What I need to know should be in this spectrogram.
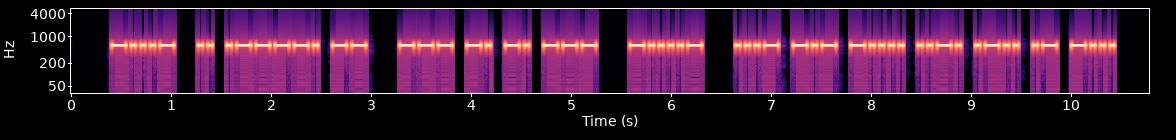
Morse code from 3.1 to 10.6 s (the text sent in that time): ONNO - VK6FLAB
